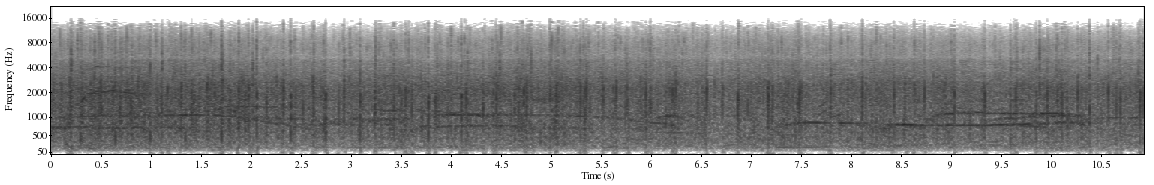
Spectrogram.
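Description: Large audience of schoolchildren clapping steadily, with a few voices calling out over the applause.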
